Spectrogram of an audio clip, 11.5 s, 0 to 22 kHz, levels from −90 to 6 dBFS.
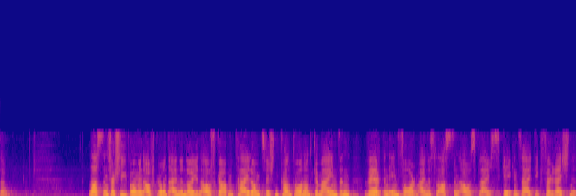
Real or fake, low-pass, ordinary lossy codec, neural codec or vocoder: real; 7.2 kHz; none; none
